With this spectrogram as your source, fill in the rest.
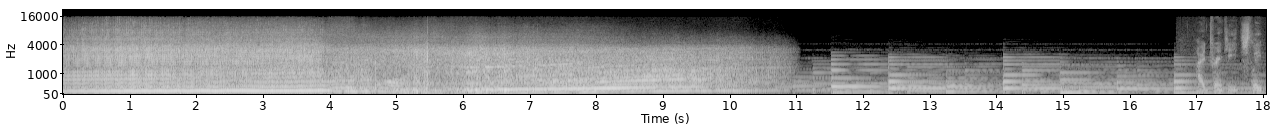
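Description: A Lamborghini Miura engine sustains a loud, high whine that drops, then climbs again as the car accelerates. It fades into a stepped, tonal passage near the end.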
